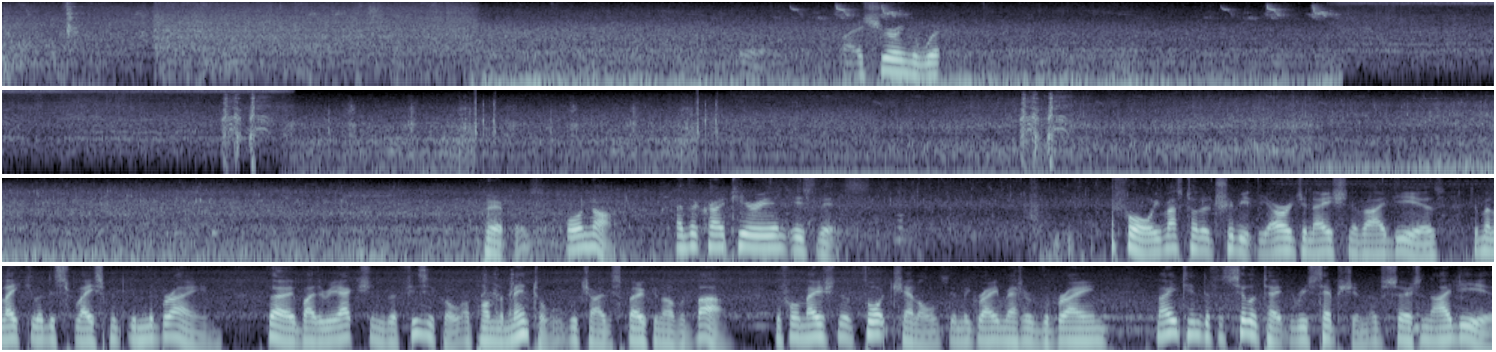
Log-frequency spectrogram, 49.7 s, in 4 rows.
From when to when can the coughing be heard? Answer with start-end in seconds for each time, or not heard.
14.2-14.7, 20.9-21.4, 41.2-41.8.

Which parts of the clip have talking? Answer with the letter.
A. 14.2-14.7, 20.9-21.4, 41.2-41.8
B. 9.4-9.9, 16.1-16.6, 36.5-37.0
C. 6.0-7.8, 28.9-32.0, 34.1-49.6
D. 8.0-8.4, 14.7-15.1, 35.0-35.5
C.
